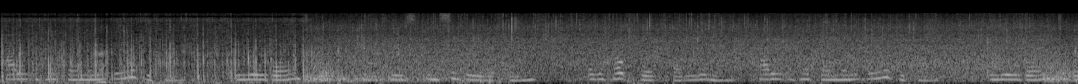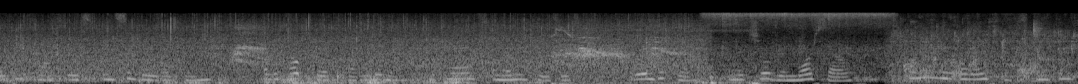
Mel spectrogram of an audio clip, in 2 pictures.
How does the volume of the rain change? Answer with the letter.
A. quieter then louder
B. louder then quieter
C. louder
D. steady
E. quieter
D.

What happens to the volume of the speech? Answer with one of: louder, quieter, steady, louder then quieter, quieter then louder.
steady.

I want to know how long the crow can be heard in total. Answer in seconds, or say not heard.
6 s.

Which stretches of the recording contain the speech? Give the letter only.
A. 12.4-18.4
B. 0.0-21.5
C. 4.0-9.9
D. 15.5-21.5
B.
